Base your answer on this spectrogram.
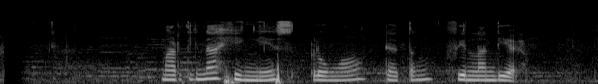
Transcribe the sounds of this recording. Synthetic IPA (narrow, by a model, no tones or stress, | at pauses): mart̪inahiŋɪsluŋɔɖ̥ä̤t̪əŋfinland̪ia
